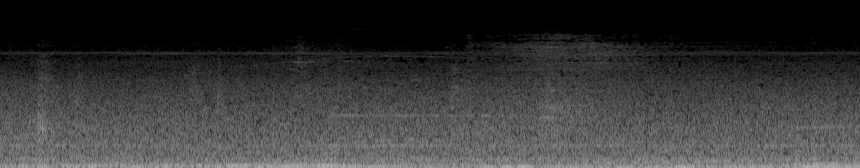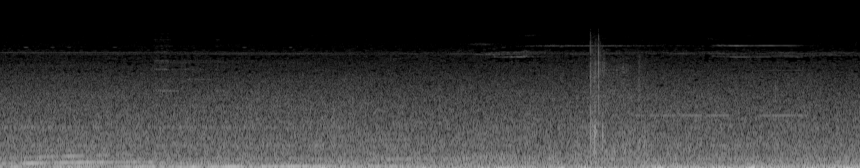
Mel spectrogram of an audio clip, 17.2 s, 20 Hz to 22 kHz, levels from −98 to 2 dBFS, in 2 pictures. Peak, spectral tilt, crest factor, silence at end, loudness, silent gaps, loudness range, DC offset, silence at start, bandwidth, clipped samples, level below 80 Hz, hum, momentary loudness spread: -20 dBFS; -7.5 dB/octave; 16 dB; 0 s; -40 LUFS; none; 3 LU; under 0.1%; 0 s; 7.8 kHz; under 0.1%; -38 dBFS; none; 5 LU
